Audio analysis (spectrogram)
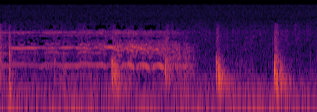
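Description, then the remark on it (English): A horse neighs, a shrill, wavering whinny lasting over a second, followed by a few separate short thumps or snorts spaced out afterward, as horses are left outside a house in town. No one speaks. “We leave horses here.”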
